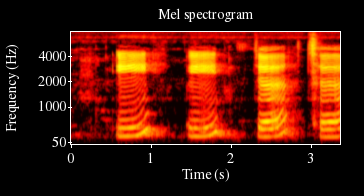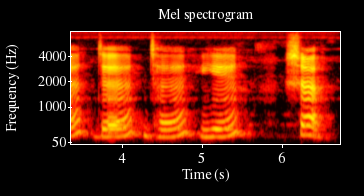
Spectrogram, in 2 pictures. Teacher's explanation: तालु से हो रहा है, यानी जीभ का जो हमारी जीभ है वो हमारे तालु को टच कर रही है।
